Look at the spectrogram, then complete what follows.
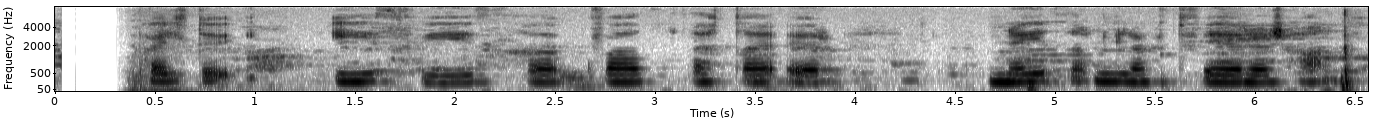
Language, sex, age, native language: Icelandic, female, 14, Icelandic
